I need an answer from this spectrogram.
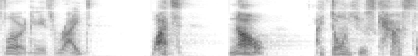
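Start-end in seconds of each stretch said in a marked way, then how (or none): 1.5-2.7 loud, high shocked shout; shocked outburst. Acted. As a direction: explode in disbelief. Caliborn shocked about caps lock.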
